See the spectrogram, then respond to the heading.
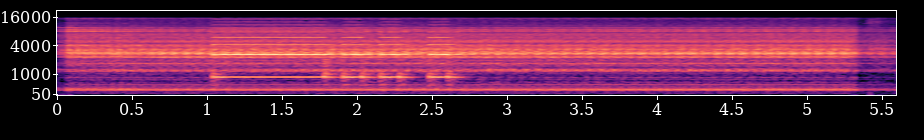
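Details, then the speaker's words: Retro PC on a temporary second motherboard of the same era, with a very noisy CPU fan: one long beep, then quick short beeps, reporting the missing graphics card. POST beep code. "all right I hear the series of error beeps that's much better than before as it's complaining about the missing graphics card"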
